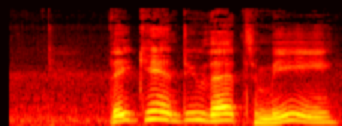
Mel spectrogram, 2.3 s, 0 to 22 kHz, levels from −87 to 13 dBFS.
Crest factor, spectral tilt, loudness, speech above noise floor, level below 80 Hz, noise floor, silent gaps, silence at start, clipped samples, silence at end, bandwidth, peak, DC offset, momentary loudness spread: 16 dB; -6 dB/octave; -18 LUFS; 24 dB; -50 dBFS; -40 dBFS; none; 0.05 s; under 0.1%; 0 s; 16.5 kHz; -2 dBFS; under 0.1%; 3 LU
